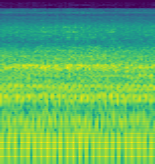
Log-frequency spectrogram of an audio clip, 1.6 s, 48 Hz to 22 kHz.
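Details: Sunward SWE50 excavator diesel, after battery relay replacement for hard starting: steady, even idle with a smooth beat and no misses or knocks; engine sounds healthy and ready for operation.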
